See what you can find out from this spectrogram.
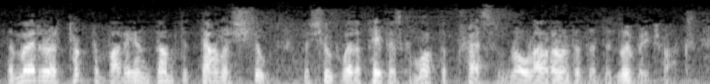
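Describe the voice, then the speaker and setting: A man acting an anxious, earnest suspect who talks fast and urgently. It is forties radio drama, with a muffled old broadcast sound. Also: mid-range voice, a little hiss or hum, natural voice. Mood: alarmed.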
